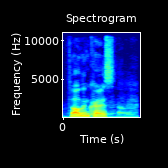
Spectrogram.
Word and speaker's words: Feldenkrais: Feld in Christ rhymes with nice.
